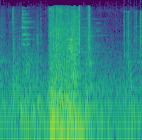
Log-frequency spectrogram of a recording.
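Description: A machine whooshes and chimes as a weapon is upgraded.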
